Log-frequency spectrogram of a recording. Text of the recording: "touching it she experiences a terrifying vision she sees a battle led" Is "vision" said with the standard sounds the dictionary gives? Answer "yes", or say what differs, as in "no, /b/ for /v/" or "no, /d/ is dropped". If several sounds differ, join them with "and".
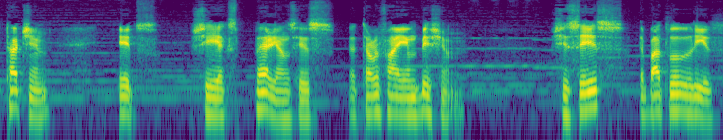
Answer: no, /b/ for /v/ and /ʃ/ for /ʒ/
